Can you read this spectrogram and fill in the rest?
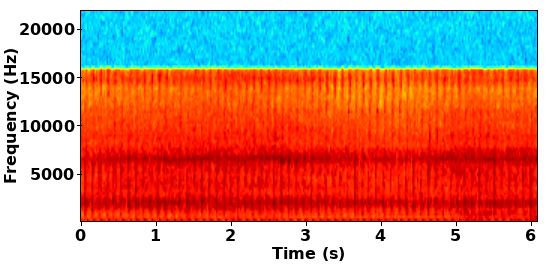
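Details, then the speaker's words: Yamaha Vixion idling after a newly installed NPP cylinder block; owner reports no clicking noise and smooth acceleration. Even, steady, rhythmic firing thump, smoother than before, no ticking or clatter, healthy. "Suaranya juga lebih halus sekarang. Ini adalah ciri khas Vixion, seperti ini , teman-teman. Suara berirama."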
